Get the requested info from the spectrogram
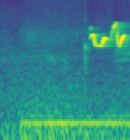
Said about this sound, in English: I'm going to start this one off with just voices, child and bird voices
